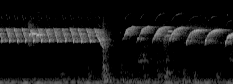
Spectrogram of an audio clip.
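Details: Belgian canary aviary song in the bell style, played to stimulate young birds: a fast, rattling rolled trill breaks off, and after a short pause comes a quick run of arched, ringing chirps repeated several times a second.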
